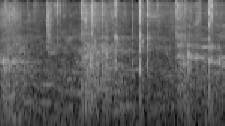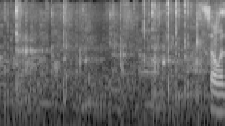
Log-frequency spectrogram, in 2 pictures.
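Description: Pickleball court ambience: indistinct voices of players talking and a few scattered sharp knocks.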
